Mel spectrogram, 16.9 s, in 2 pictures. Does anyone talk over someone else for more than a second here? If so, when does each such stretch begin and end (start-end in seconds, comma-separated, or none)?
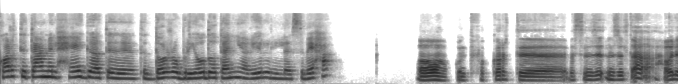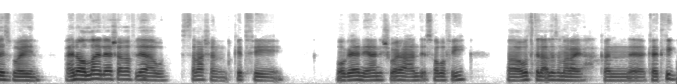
none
